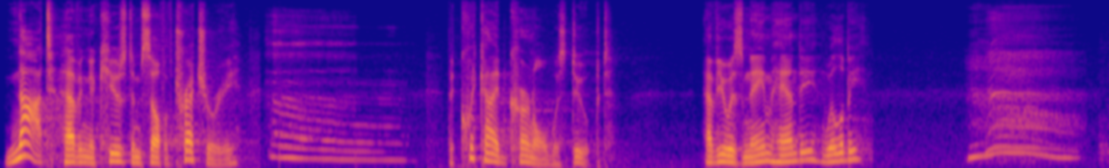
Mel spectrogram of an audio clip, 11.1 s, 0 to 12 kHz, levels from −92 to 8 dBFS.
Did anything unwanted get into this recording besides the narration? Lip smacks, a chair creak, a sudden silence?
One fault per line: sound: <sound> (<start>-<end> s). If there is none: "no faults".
sound: sigh (2.6-4.2 s)
sound: breath (9.6-10.9 s)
